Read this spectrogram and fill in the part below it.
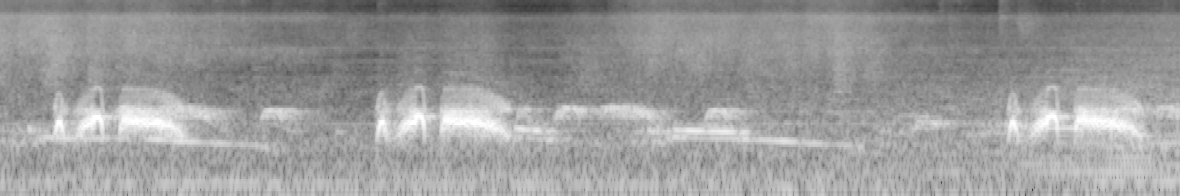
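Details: Dove calling to provoke rival birds, spotted dove or zebra dove: three similar phrases of short rising coos ending in a longer bubbling note, repeated about every three seconds against a steady background hiss.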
